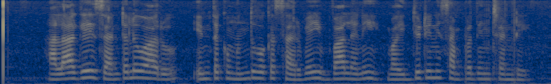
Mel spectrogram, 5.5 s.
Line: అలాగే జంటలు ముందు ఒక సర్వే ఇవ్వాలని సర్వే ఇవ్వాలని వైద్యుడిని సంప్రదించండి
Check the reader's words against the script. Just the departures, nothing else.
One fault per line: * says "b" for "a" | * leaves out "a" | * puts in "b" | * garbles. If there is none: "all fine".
* puts in "వారు ఇంతకు"
* leaves out "సర్వే ఇవ్వాలని"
